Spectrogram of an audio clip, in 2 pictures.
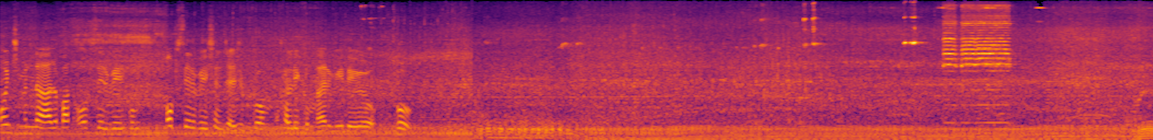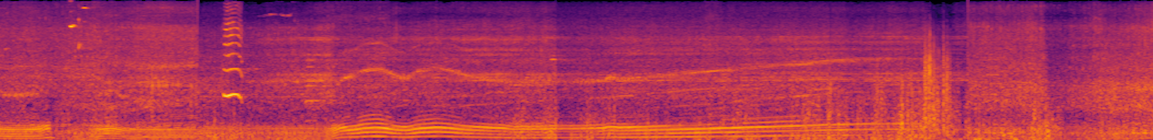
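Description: A motorcycle engine rumbles close by and revs up and down.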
